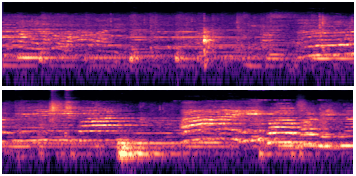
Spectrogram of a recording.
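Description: A song playing, with a female voice singing held, wavering notes over musical accompaniment.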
